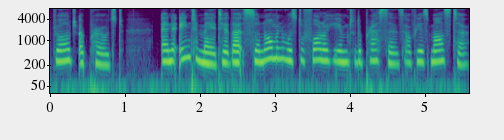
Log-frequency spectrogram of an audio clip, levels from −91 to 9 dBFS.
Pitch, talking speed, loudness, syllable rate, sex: 255 Hz, 180 wpm, -18 LUFS, 5.6 syllables/s, female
